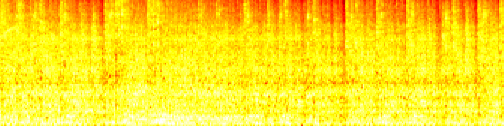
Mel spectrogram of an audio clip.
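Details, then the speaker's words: Harley-Davidson Ironhead V-twin first start after top-end rebuild, fresh fuel: loud, lumpy, loping idle holding steady without stumbling; runs properly though carburetor overflow remains, owner suspects sticking float or bad needle valve. "I'm happy with it it's uh running good"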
